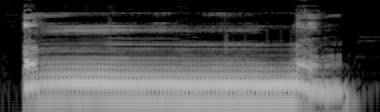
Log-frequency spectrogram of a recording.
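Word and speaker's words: 은행: Contoh, eneng, ditulisnya kan harusnya enheng ya, ini ya ada hiya, eneng, neng saja. Di sini ada lagi anyongi, dibacanya anyongi gitu.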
